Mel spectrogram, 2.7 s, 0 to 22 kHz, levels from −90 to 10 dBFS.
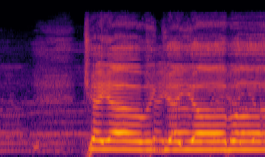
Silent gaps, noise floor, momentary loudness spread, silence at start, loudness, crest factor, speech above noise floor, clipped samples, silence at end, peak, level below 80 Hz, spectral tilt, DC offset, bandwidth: none; -40 dBFS; 6 LU; 0.35 s; -16 LUFS; 16 dB; 25 dB; under 0.1%; 0 s; 0 dBFS; -52 dBFS; -4.5 dB/octave; under 0.1%; 15.5 kHz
